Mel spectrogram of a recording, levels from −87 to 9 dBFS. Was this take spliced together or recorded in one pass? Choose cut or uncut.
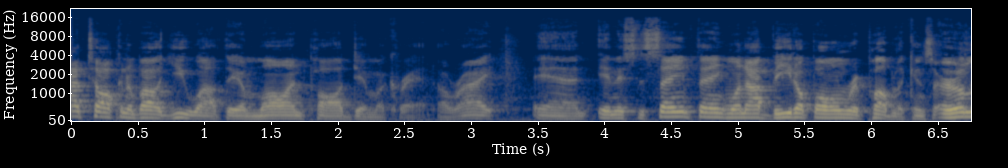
uncut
